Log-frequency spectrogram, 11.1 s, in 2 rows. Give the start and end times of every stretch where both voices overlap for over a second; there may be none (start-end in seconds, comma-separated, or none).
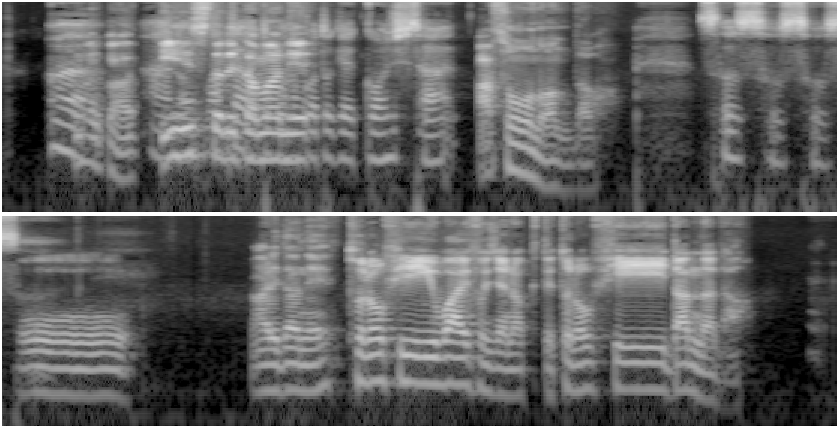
1.0-2.2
